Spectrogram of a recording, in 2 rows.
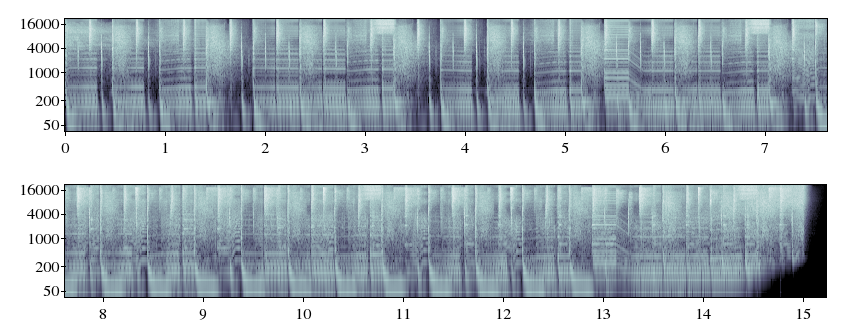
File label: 128BPM Mix; Vengeance Samples; VFH1 128BPM Daylight Kit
